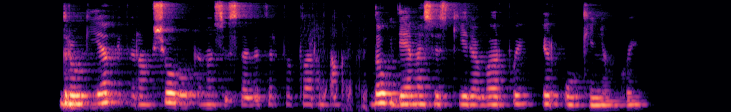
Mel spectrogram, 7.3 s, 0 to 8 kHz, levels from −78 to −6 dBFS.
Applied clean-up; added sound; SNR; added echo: neural mask model DeepFilterNet 3.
